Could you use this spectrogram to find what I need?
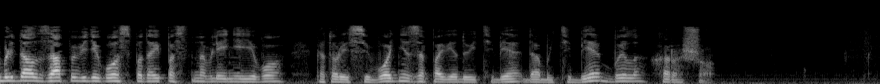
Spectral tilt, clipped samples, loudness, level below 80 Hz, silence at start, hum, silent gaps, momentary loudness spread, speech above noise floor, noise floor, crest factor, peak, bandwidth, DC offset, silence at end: -7 dB/octave; under 0.1%; -25 LUFS; -54 dBFS; 0 s; none; none; 12 LU; 33 dB; -57 dBFS; 22 dB; -4 dBFS; 6.6 kHz; under 0.1%; 1.7 s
